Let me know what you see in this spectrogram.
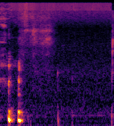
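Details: Involuntary vocal tic sound from an adult woman with Tourette syndrome with coprolalia.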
